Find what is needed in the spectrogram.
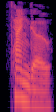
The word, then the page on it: tango: ‘tæŋəʋ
